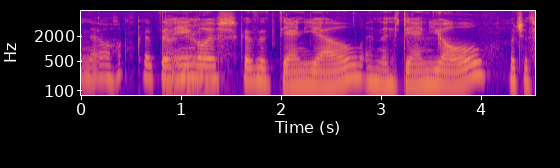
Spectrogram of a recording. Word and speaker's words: Danielle: you like I know your name is is said like in French it sounds sorry say it again Danielle it sounds more like the boy way of saying it no because you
